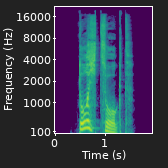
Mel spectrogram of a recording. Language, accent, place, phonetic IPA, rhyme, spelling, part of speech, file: German, Germany, Berlin, [ˌdʊʁçˈt͡soːkt], -oːkt, durchzogt, verb, De-durchzogt.ogg
- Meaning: second-person plural dependent preterite of durchziehen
